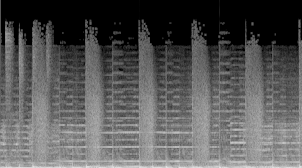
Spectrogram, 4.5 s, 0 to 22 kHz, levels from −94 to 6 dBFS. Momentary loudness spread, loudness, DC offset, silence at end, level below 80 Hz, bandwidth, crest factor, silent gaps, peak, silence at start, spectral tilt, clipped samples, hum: 1 LU; -14 LUFS; 0.3%; 0 s; -16 dBFS; 18.5 kHz; 12 dB; none; 0 dBFS; 0 s; -4.5 dB/octave; under 0.1%; none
